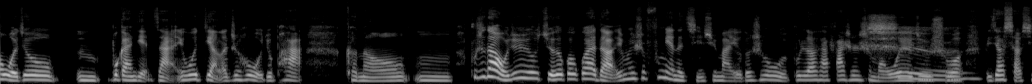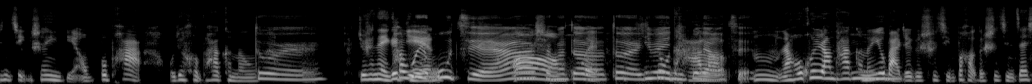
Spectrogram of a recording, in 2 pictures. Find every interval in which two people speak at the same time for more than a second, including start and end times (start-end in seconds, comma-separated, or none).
8.6-9.8, 15.4-17.9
